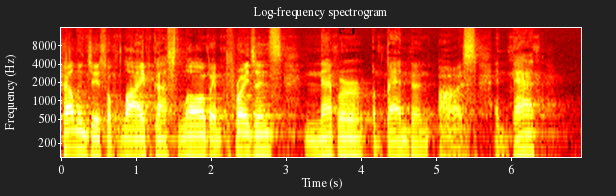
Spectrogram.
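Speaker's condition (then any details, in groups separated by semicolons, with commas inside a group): Cleft lip and palate; congenital, very severe, born in Korea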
